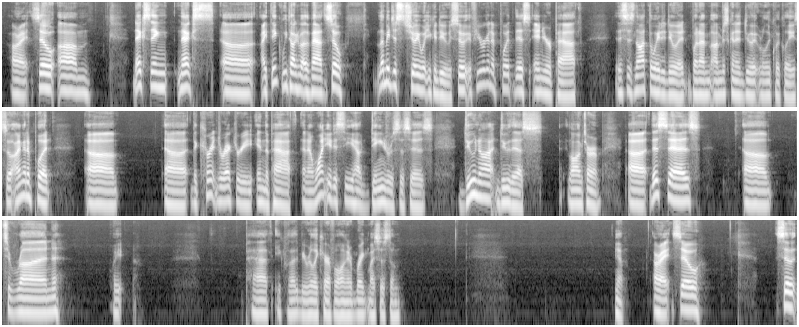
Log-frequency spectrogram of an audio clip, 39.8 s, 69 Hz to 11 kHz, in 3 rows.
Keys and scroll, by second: 0.1-2.1 typing, 4.3 ctrl+a, 4.5 ctrl+a, 6.3-11.4 typing, 10.6 ctrl+[, 12.8-14.1 typing, 16.8 typing, 19.9 typing, 25.4 Return, 27.0 ctrl+[, 27.1 typing, 28.2-31.4 typing, 36.8 Return.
